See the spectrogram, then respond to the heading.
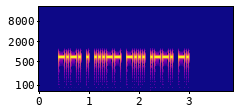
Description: Morse code, heard as a keyed tone, about 32 wpm, 700 Hz. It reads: CE3BPN
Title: DXCC-100 Call Signs - 6 Characters - 30wpm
